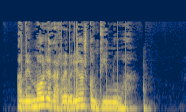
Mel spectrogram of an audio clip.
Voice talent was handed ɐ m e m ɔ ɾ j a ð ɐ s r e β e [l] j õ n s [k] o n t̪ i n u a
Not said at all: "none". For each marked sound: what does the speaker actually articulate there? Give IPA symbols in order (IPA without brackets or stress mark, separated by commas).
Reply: l, k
